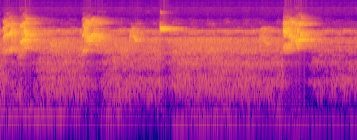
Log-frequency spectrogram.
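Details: Lovebird calling in the style known locally as ngekek, a long chattering song, used as a tutor recording: sharp, high shrill chirps in short bursts near the start, middle and end, with a faint steady hum beneath.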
